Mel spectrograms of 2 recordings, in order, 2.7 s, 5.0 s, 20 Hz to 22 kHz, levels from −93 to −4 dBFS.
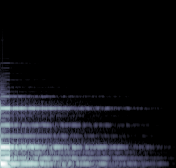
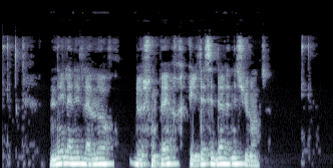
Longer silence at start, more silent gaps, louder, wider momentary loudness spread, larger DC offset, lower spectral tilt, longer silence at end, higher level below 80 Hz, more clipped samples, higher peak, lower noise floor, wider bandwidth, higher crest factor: second, 0 s vs 0.35 s; neither; second, -20 LUFS vs -12 LUFS; first, 25 LU vs 22 LU; neither; first, -14 dB/octave vs -5.5 dB/octave; first, 1.45 s vs 1.05 s; first, -34 dBFS vs -42 dBFS; neither; about the same, 0 dBFS vs 0 dBFS; first, -67 dBFS vs -40 dBFS; second, 2.2 kHz vs 9.4 kHz; first, 20 dB vs 12 dB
